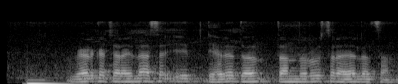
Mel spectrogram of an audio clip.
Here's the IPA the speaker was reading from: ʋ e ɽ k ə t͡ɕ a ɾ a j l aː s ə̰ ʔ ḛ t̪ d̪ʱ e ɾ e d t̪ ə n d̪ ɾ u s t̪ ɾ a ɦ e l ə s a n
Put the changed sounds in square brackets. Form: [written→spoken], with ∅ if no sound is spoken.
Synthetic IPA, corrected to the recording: ʋ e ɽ k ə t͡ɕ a ɾ a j l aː s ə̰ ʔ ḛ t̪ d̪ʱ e ɾ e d t̪ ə n d̪ ɾ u s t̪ ɾ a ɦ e l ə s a n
